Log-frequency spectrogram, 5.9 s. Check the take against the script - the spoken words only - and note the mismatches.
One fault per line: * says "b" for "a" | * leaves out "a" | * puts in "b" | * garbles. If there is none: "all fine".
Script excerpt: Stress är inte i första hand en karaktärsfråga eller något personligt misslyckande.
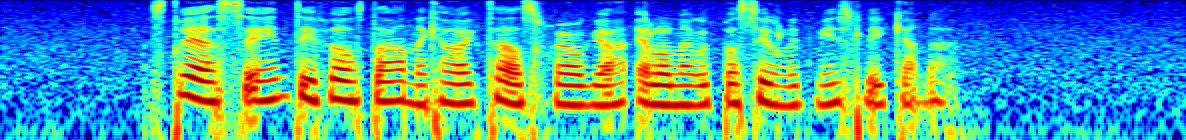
all fine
